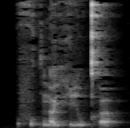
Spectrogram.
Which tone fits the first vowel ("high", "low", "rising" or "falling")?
rising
